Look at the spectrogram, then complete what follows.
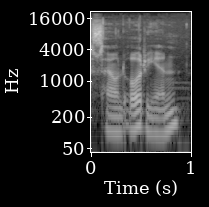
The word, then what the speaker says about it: Sound Orion: back in 2017 and they actually pronounced it like sound Oran with the I being more like an e and it's all one word though that's probably just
